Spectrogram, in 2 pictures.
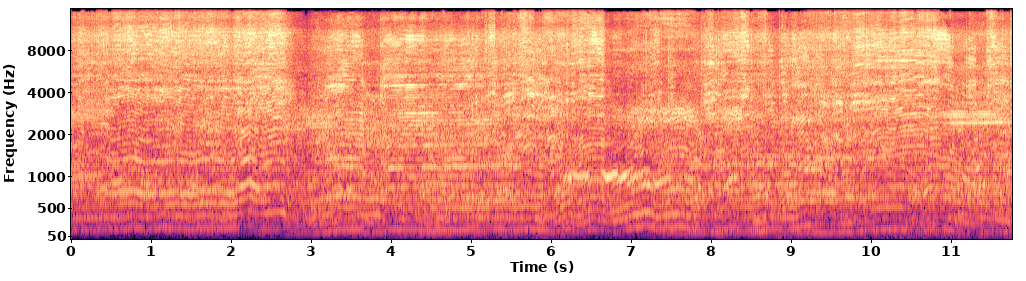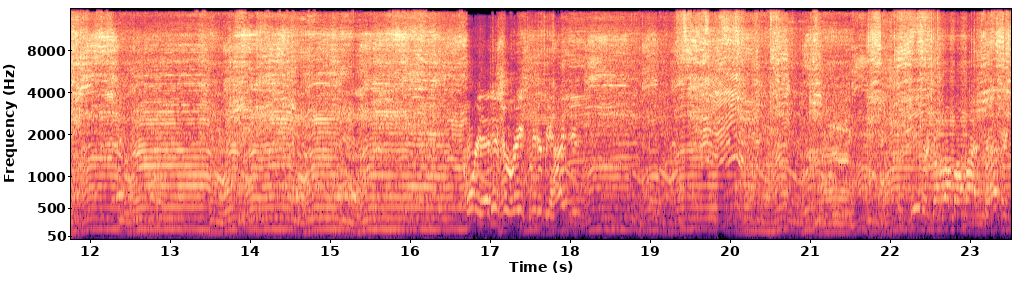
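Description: Several 2WD electric RC trucks racing in an open sportsman B main, their motors whining and rising and falling continuously under a loudspeaker race commentator talking throughout.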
